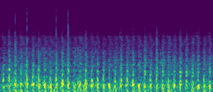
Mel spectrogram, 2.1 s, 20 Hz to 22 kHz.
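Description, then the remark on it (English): Loud helicopter rotor noise from a Mil Mi-8 and a Bell UH-1H Huey: a fast, steady thudding chop of blades over a dense engine roar, continuous throughout with no voices. “This is Helicopter Mill MI-8 and Bell UH-1H Huey original sounds.”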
